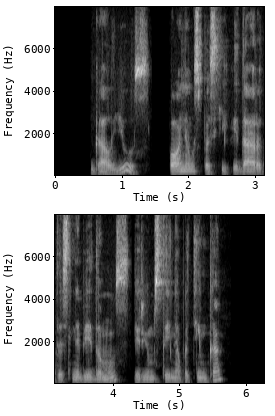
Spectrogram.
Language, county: Lithuanian, Klaipėda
